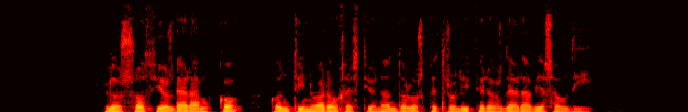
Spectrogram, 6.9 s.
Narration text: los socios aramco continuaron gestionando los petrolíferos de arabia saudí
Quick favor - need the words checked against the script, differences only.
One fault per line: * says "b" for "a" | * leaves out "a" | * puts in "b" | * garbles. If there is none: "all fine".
all fine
